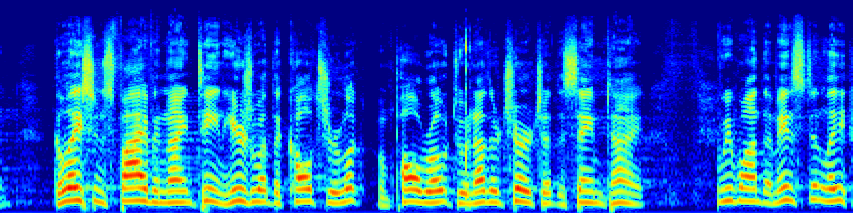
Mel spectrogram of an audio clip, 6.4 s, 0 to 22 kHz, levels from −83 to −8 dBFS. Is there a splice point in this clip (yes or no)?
yes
